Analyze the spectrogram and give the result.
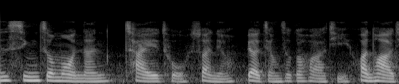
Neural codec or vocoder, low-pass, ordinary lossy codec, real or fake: none; none; none; real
